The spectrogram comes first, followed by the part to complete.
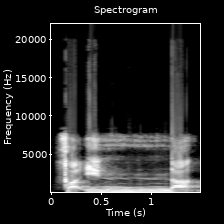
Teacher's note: یہاں پر نون کے اوپر شد غنہ کریں گے ایک الف کی مقدار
